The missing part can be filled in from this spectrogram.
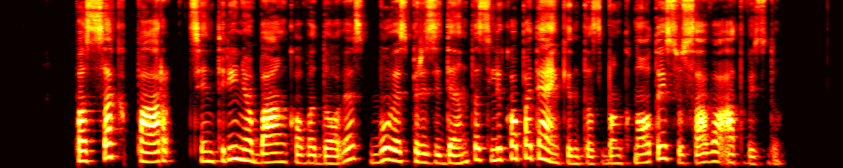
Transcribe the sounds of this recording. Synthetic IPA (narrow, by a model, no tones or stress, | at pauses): pɐsɐkpɐɾt̪sʲɛnʲt̪ʲɾʲɪnʲoːbɑˑŋkoːʋɐd̪oːʋʲeːsbʊʋʲeːspʲɾʲɛzʲɪd̪ʲɛnt̪ɐslʲɪkoːpɐt̪ʲæˑŋʲkʲɪnt̪ɐsbɐŋknoːt̪ɐɪsʊsɑːʋoːʔɑ̰ːt̪ʋɐɪzd̪ʊ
